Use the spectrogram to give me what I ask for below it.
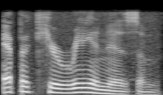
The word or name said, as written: epicureanism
